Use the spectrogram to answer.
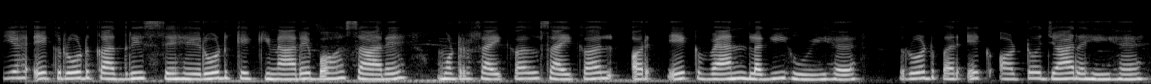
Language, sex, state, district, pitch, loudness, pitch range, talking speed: Hindi, female, Jharkhand, Garhwa, 260 Hz, -14 LUFS, 245-275 Hz, 135 wpm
